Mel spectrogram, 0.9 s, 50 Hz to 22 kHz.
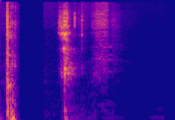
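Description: A paper book is tapped by hand, giving two soft, dull thumps centred low around 110 Hz. Each dies away almost at once, and the second is followed by a faint low trailing rustle.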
